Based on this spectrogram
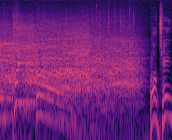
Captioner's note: audience cheering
